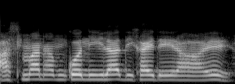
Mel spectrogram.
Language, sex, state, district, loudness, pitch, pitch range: Hindi, male, Arunachal Pradesh, Lower Dibang Valley, -16 LUFS, 220 Hz, 210-230 Hz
